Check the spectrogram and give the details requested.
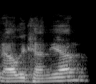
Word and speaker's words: Alikhanyan: further ado uh meet my guest ruben rubin aldi canyon so welcome to the show reuben nice to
